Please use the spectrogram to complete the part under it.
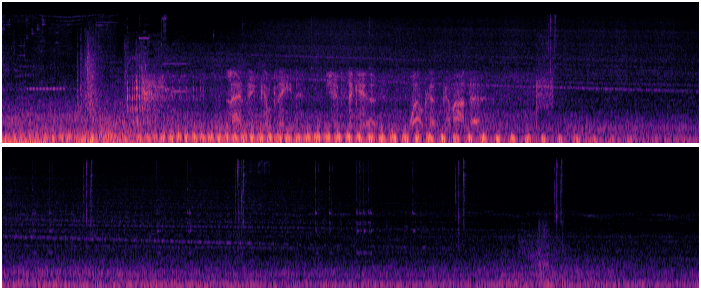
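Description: Interface beeps and clicks sound as menus open and change.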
